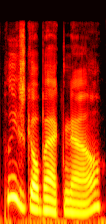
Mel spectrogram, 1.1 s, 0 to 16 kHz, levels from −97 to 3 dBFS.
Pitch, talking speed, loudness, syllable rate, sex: 175 Hz, 225 wpm, -16 LUFS, 5.2 syllables/s, male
